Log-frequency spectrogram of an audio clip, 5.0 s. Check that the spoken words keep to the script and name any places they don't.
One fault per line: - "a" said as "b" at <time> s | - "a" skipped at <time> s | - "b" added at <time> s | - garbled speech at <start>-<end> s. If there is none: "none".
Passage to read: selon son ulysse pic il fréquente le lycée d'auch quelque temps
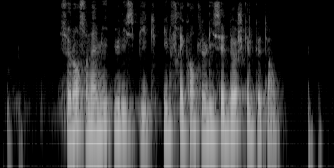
- "ami" added at 1.4 s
